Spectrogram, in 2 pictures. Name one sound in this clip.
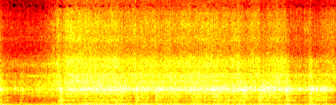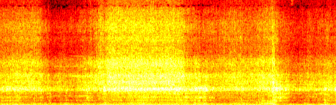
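Metal cars crash and bang into each other.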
